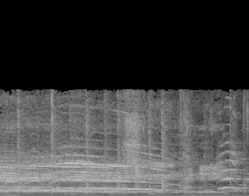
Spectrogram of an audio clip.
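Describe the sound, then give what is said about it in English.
A crowd cheers and shouts loudly for a couple of seconds, many voices overlapping in a steady, high-pitched roar that dips slightly near the end. “And if anything, you know, if the crowd says it, it must be true.”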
